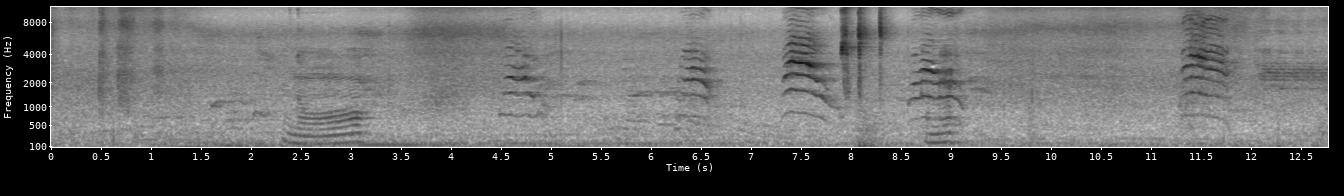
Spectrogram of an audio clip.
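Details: Rescued kitten mewing after her rescue: a series of high, harmonic meows, some drawn out and falling, others short and rising, spaced irregularly over several seconds, with low background rumble and faint speech.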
